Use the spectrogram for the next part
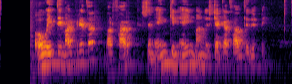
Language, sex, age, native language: Icelandic, male, 60-69, Icelandic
